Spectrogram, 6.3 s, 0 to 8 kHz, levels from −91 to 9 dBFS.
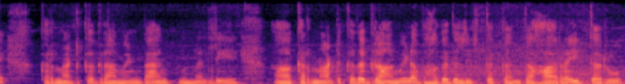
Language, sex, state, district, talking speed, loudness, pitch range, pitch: Kannada, female, Karnataka, Bellary, 95 wpm, -19 LUFS, 165-175 Hz, 170 Hz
